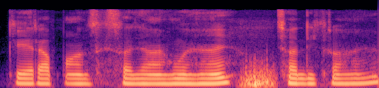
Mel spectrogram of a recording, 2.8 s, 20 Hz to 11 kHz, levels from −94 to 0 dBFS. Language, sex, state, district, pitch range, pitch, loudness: Hindi, male, Chhattisgarh, Bilaspur, 140-145 Hz, 140 Hz, -18 LUFS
